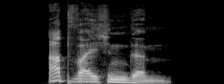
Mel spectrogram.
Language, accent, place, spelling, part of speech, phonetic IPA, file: German, Germany, Berlin, abweichendem, adjective, [ˈapˌvaɪ̯çn̩dəm], De-abweichendem.ogg
- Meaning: strong dative masculine/neuter singular of abweichend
